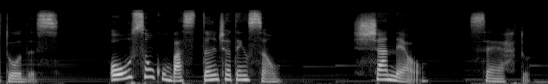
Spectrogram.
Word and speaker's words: Chanel: O segredo aqui tá todo na sílaba final, não é para falar Chanel, como se fosse em inglês, tá? O foco é total no Nel. O som do L é bem marcado e a força da palavra tá ali.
